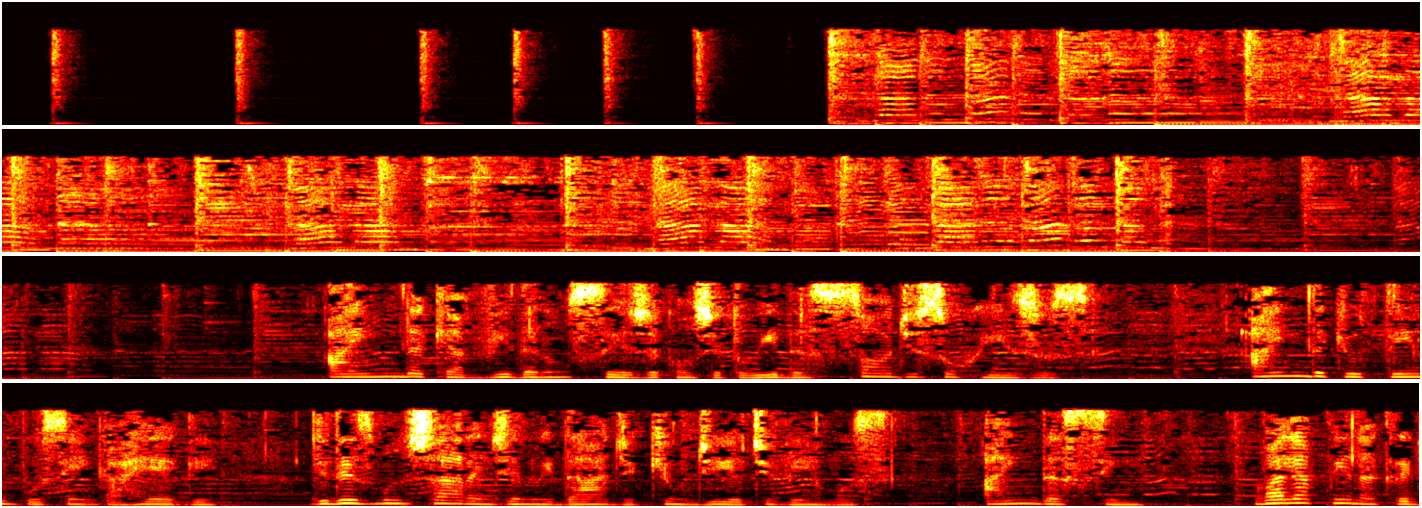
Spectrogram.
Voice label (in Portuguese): Aniversário Neutro F; Aniversários; Aniversários diversos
